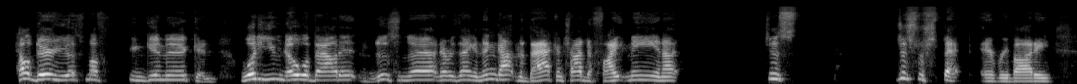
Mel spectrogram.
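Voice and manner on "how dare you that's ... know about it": put-on angry wrestler-style outburst. Retelling how a wrestler answered the ring announcer: imitating an angry wrestler. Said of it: "And he got mad".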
